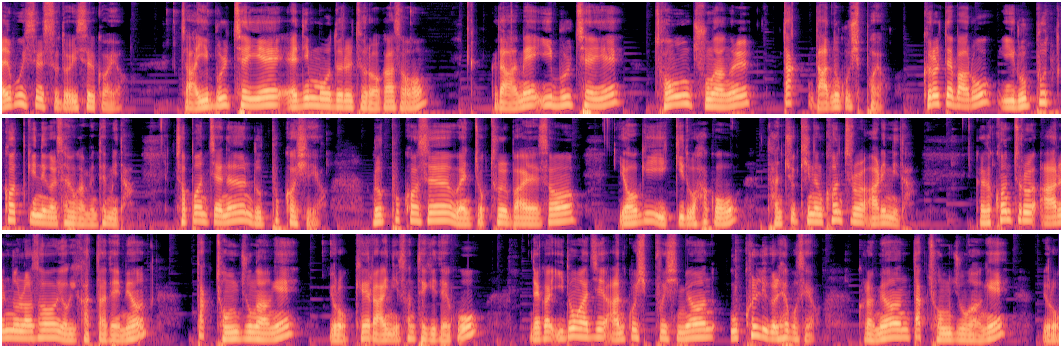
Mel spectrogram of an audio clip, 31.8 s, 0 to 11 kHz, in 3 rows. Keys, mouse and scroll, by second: 1.6 click, 1.9 click, 2.8 Tab, 3.4 middle click, 3.9 click, 4.5 scroll up 1, 5.3-6.5 middle drag, 13.5 middle click, 20.0 middle click, 21.0 ctrl+r, 29.5-29.9 middle drag, 30.8-31.7 middle drag.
